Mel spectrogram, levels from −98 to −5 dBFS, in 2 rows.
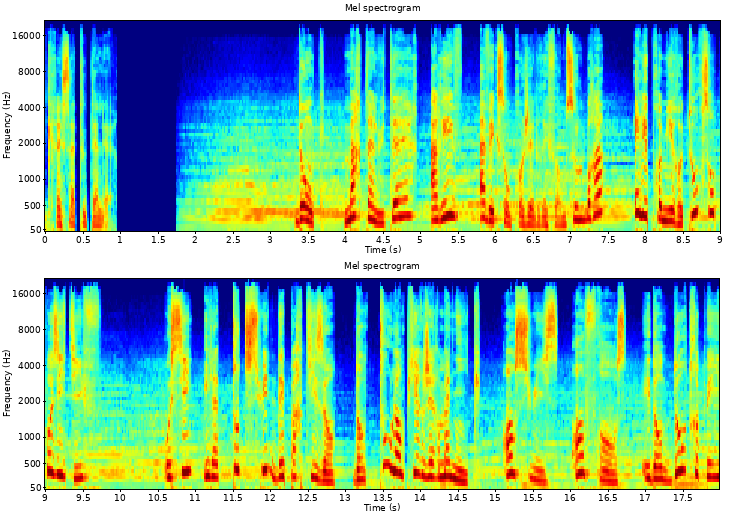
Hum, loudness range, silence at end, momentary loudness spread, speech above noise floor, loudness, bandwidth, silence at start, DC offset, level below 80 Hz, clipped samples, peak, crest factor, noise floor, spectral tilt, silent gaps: none; 4 LU; 0 s; 17 LU; 28 dB; -13 LUFS; 19 kHz; 0.05 s; under 0.1%; -44 dBFS; under 0.1%; 0 dBFS; 14 dB; -40 dBFS; -4 dB/octave; 0.41-0.45 s, 0.56-0.60 s, 0.95-1.73 s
